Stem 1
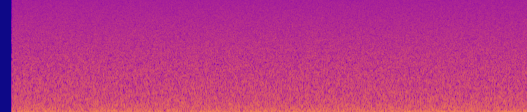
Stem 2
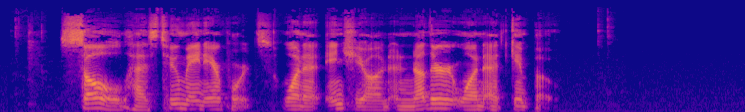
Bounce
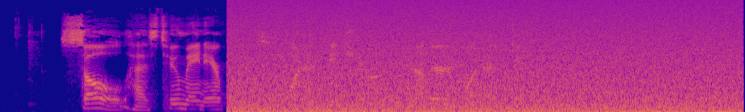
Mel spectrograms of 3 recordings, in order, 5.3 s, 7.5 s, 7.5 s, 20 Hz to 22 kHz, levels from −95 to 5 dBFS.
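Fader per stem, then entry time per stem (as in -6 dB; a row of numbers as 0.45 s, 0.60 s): -3.0 dB, -9.0 dB; 2.15 s, 0.00 s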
